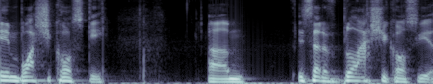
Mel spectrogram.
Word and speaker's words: Błaszczykowski: Like in Błaszczykowski. Instead of Błaszczykowski, it's like Błaszczykowski. Polish speakers will be able to explain it better, but that's essentially... It's like a kind of W type sound.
